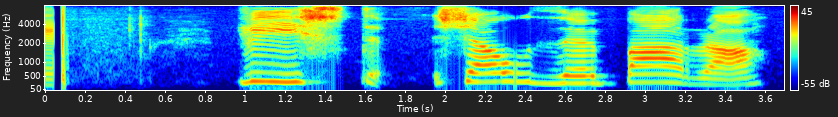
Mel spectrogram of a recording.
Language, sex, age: Icelandic, female, 7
